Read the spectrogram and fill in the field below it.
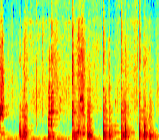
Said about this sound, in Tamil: நல்லா பொன்னிறமாக வறுத்துக்கணும் நல்லா பொன்னிறமாக கிண்டிக்குவோம்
